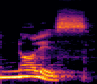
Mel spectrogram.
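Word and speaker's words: knowledge: जी ई इसको पढ़ेंगे नॉलेज तो के का उच्चारण नहीं होगा एन का होगा नॉलेज के एन सी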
